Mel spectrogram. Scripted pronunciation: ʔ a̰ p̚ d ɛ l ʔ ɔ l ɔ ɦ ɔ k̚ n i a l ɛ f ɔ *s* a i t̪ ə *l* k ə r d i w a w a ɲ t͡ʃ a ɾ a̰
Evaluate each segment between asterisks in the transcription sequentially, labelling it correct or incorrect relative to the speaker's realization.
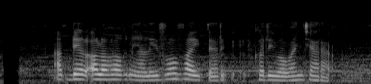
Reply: incorrect, incorrect

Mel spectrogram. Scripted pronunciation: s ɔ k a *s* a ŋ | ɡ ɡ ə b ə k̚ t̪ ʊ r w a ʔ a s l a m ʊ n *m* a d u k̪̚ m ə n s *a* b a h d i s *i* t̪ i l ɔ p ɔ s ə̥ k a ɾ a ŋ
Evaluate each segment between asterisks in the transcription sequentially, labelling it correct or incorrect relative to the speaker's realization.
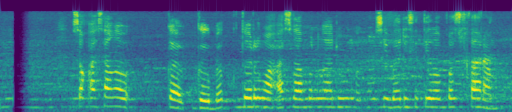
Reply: correct, incorrect, incorrect, correct

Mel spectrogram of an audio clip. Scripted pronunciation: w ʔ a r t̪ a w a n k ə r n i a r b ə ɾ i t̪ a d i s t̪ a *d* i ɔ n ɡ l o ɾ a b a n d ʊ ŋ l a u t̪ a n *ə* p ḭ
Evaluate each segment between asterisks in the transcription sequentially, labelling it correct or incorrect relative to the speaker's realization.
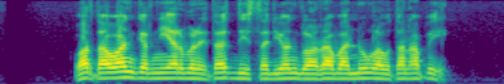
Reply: correct, incorrect

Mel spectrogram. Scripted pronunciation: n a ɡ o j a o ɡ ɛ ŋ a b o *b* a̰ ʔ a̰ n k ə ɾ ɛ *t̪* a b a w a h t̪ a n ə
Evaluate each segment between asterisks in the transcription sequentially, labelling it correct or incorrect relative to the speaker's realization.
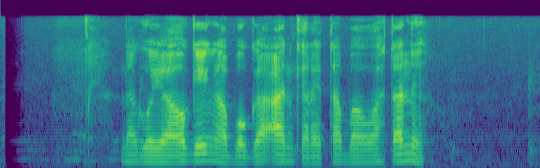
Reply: incorrect, correct

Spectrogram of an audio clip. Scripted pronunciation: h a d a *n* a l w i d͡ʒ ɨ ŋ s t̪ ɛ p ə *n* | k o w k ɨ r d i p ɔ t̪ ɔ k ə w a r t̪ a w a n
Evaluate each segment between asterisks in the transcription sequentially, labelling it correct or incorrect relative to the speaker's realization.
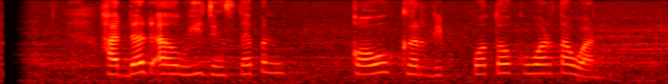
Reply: incorrect, correct

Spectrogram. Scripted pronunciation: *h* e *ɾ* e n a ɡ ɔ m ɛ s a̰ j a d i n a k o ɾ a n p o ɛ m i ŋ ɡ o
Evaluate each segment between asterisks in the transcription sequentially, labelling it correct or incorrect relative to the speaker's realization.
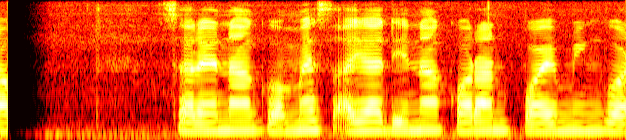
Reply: incorrect, incorrect

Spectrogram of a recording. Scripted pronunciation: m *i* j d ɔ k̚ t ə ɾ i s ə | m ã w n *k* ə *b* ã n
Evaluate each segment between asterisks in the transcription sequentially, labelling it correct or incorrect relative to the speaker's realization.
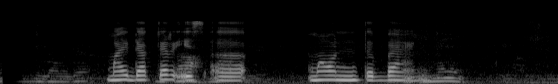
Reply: incorrect, incorrect, correct

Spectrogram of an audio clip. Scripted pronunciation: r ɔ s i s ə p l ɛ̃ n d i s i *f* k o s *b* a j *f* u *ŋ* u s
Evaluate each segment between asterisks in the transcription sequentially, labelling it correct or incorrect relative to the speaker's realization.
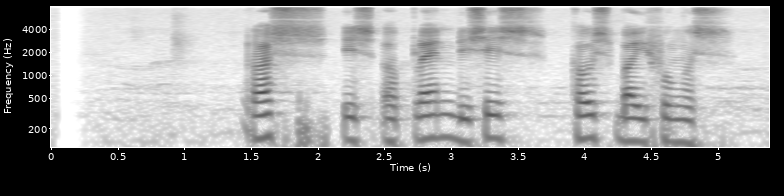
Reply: incorrect, correct, correct, correct

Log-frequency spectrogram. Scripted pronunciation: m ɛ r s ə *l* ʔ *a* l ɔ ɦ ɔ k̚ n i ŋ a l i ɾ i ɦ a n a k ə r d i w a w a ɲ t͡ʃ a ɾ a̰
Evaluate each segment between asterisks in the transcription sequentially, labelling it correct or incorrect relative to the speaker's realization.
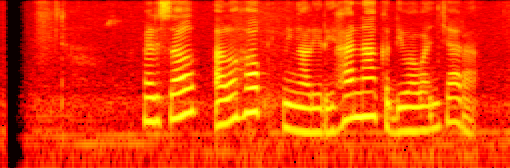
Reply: correct, correct

